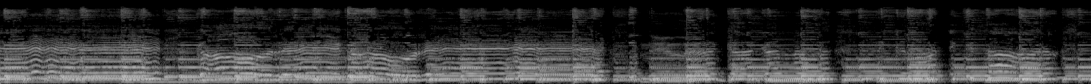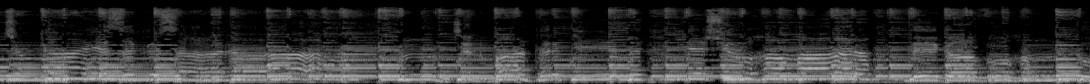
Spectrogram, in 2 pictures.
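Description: Music: acoustic guitar strumming under a wavering melody line, with no words sung.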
